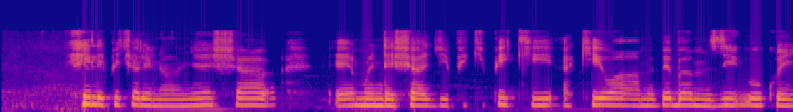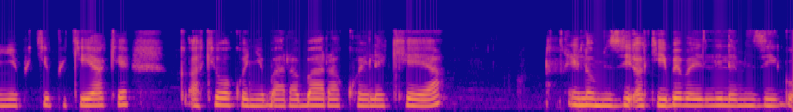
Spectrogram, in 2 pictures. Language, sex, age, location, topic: Swahili, female, 25-35, Wajir, agriculture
